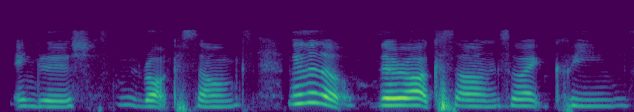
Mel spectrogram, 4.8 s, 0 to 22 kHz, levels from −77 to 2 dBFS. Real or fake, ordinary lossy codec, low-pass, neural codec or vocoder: fake; none; 7.2 kHz; codec, 24 kHz, 0.9 kbps, WavTokenizer, medium speech release version 1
